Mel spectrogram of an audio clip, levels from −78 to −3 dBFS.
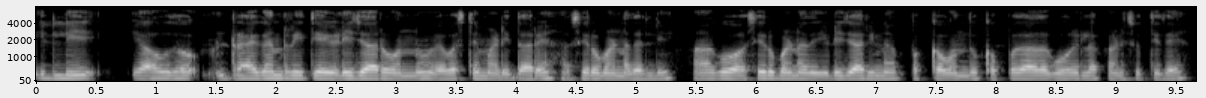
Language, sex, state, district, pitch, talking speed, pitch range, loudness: Kannada, male, Karnataka, Dharwad, 125 Hz, 110 wpm, 120-130 Hz, -27 LUFS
